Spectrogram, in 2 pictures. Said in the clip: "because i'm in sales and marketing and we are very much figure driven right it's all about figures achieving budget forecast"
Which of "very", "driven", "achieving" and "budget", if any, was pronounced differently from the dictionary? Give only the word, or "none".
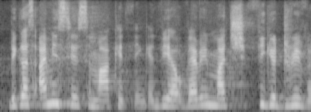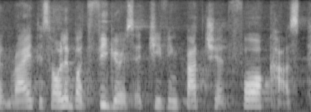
budget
